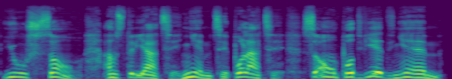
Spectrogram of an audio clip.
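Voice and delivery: high, urgent cry of alarm; frantic shout. A narrator's reading. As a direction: shout the news like a man possessed, stretching the last words. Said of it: "Krzyczał jak opętany".

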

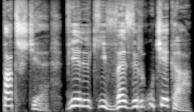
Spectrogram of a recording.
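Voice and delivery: high, excited crowd cry; jubilant calling out. A narrator's reading. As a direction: call everyone to look, elated. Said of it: "wołali mieszkańcy Wiednia".

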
